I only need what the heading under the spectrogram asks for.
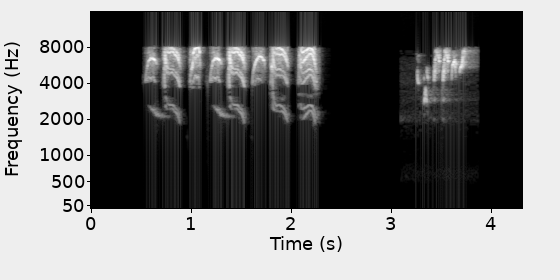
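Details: Blue-gray gnatcatcher delivering a run of seven high, squeaky, slurred notes in quick succession, followed after a short silence by a brief hurried twitter.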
